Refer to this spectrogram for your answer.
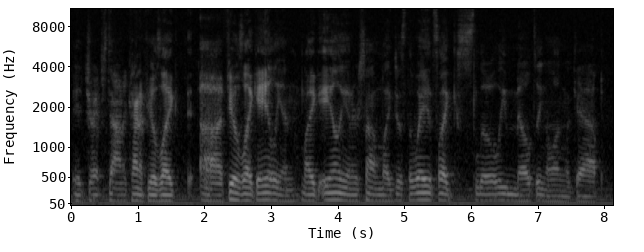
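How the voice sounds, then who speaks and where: A man mumbling at a moderate pace, fairly low pitch, lively intonation and hardly any pauses. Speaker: streamer painting miniatures. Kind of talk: casual live stream chat. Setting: live stream with game audio. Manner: hesitant, many fillers.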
